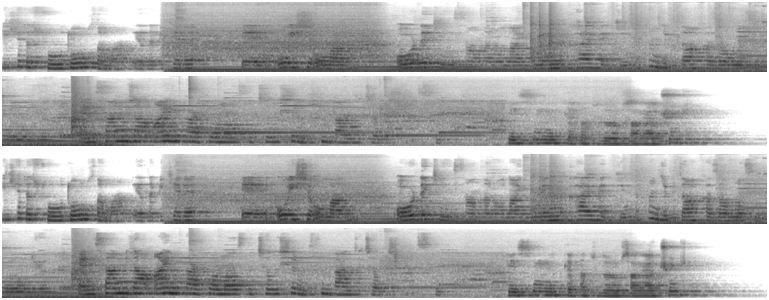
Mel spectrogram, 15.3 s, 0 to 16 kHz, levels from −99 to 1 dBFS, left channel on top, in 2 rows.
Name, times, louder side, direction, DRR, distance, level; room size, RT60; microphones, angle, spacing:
voice 1, 0.0-2.0 2.4-3.6 3.9-11.8 12.1-12.3, right 3 dB, 30° right, 3 dB, 0.4 m, -27 dB
sound 1, 1.6-14.0, left 3 dB, 35° left, 0.9 m, -41 dB
sound 2, 1.6-8.7, equal, 5° left, 1.0 m, -30 dB
sound 3, 7.3-12.7, left 4 dB, 20° left, 0.5 m, -37 dB
voice 2, 12.7-14.5, right 1 dB, 75° right, 5 dB, 0.8 m, -28 dB
8.2 x 3.3 x 4.0 m, 0.92 s
head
